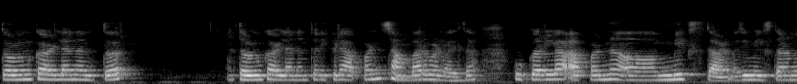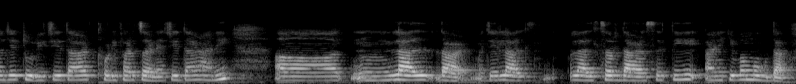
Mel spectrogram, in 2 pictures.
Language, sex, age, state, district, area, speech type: Marathi, female, 45-60, Maharashtra, Akola, urban, spontaneous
